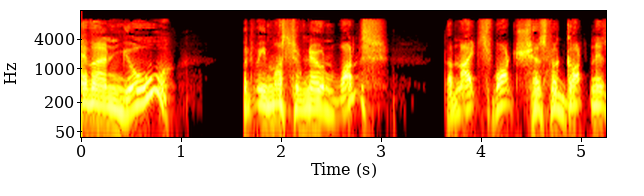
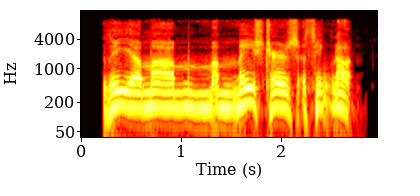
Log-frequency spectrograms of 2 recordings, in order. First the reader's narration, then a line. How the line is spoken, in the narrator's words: Sam stammered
